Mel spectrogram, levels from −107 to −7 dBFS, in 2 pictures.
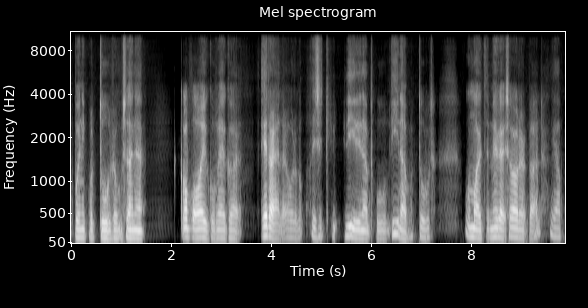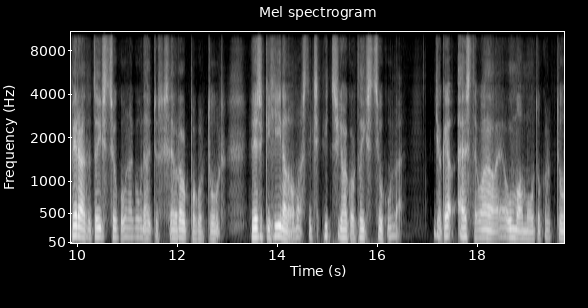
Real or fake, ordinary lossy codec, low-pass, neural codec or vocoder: fake; none; 9.9 kHz; codec, 16 kHz in and 24 kHz out, 0.9 kbps, LongCat-Audio-Codec, four codebook decoder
